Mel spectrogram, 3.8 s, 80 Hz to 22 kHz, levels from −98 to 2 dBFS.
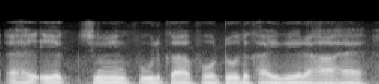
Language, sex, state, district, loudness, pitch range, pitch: Hindi, male, Uttar Pradesh, Lalitpur, -12 LUFS, 90-100 Hz, 95 Hz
